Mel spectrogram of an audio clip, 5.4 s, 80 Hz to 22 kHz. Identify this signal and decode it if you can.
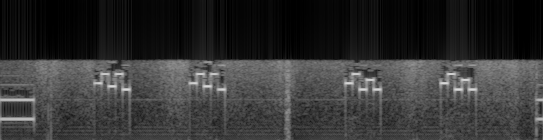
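Five-tone selective call (ZVEI), heard as quick runs of five tones, tones of about 70 ms. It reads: 88776 88776 88696 88696
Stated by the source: ZVEI five-tone selective call 88559 received on an SDR.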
